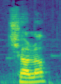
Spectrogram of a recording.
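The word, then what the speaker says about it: Xolo: Is it Cholo or Zolo? It's X-O-L-O. Cholo. Cholo, yeah.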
